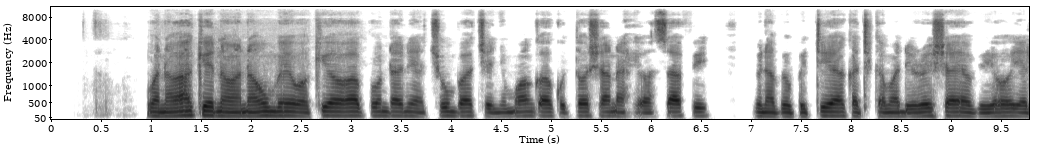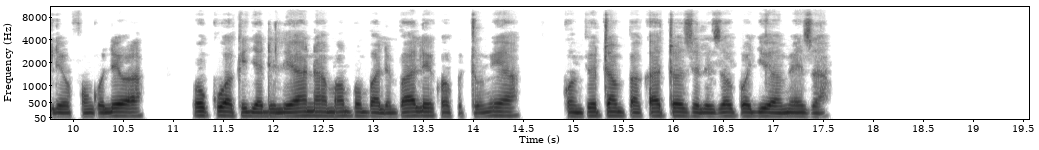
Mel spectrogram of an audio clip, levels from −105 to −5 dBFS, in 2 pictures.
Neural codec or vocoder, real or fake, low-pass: vocoder, 24 kHz, 100 mel bands, Vocos; fake; 9.9 kHz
